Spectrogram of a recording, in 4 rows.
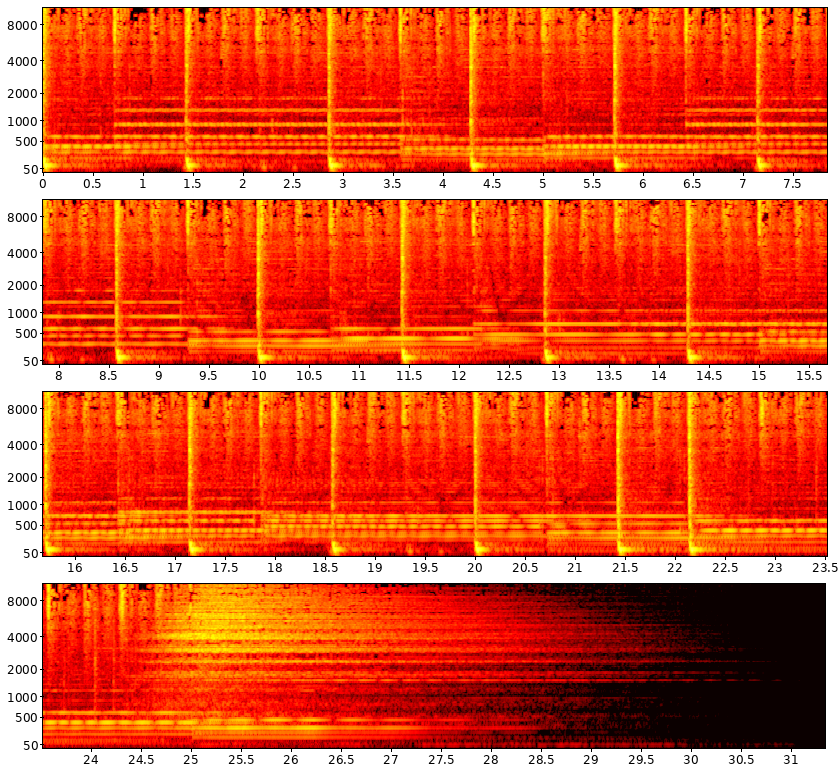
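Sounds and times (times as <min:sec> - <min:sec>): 
synth pads: 0:00.0 - 0:28.0
percussion: 0:00.0 - 0:29.2.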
